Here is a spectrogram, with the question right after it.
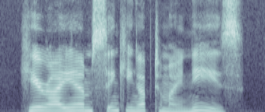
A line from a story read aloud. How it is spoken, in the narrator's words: she cried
